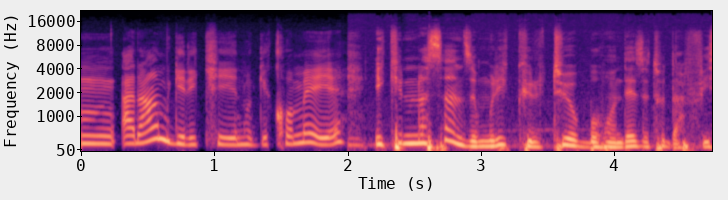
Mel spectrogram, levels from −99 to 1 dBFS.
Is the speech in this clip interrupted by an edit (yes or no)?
yes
